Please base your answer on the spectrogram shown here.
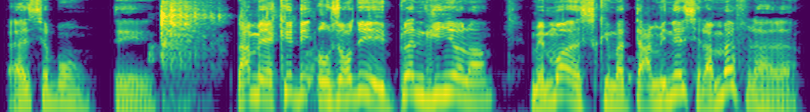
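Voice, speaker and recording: A man hosting a live stream, chatting casually and laughing loudly as he mimics the people he quotes. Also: a little high, very animated, fast talker, slight background noise. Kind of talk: casual chat.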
